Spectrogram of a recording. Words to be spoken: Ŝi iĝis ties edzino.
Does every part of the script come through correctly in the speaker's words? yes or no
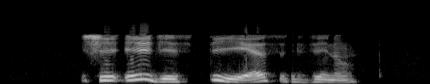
yes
